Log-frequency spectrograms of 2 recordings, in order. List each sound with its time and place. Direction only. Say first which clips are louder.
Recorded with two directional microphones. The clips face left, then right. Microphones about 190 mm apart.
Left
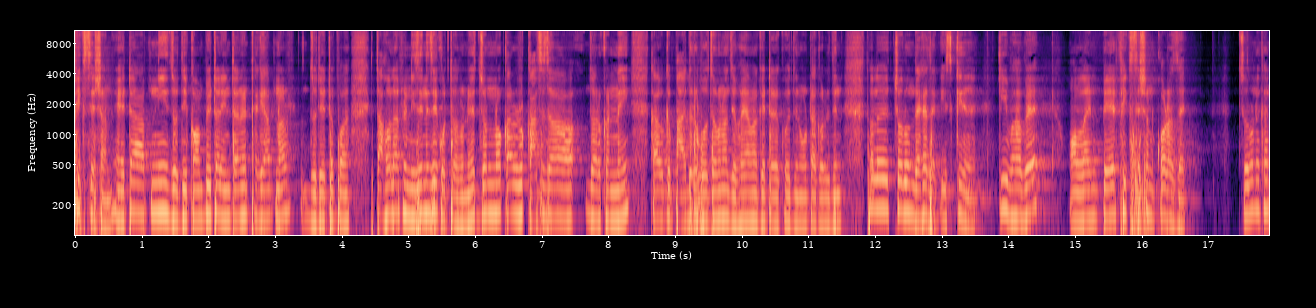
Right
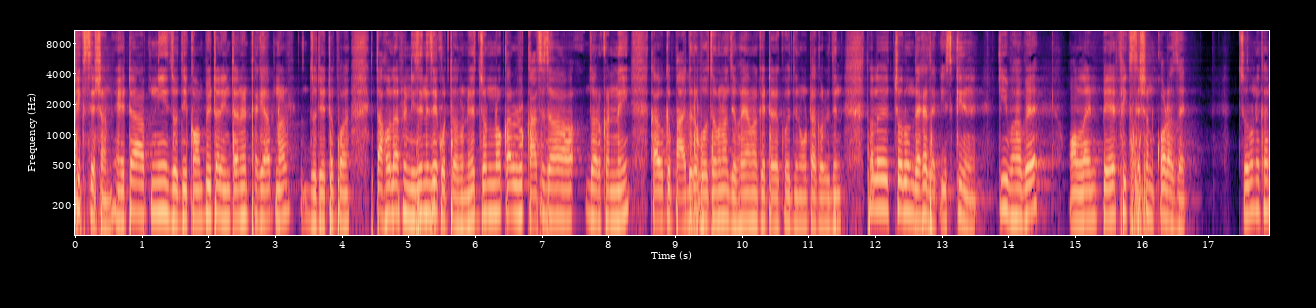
0.0 s speech: right 4 dB; 55° right (ahead or behind); by 17.8 s 35° right (ahead or behind)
